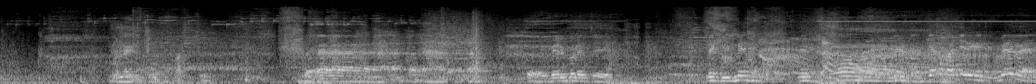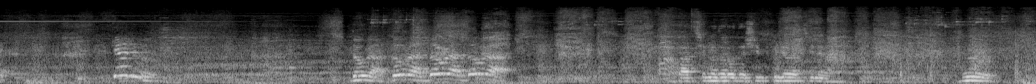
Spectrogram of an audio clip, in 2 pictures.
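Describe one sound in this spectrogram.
Young men talk and shout excitedly close to a microphone.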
